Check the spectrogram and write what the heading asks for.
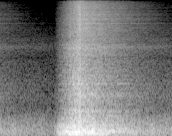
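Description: Whoosh sound effect of an animated logo ident: the tail of one swoosh fades out, then a second deep swoosh hits about two-thirds of a second in and dies away over the following second.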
